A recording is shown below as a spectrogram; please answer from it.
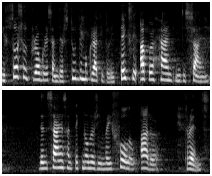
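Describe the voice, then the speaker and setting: Her intonation is lively, and her pitch is fairly high. This woman speaks at a moderate pace. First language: not English. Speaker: academic panel speaker. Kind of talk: academic talk with slides.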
